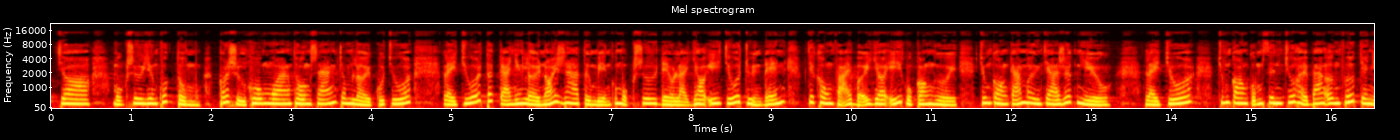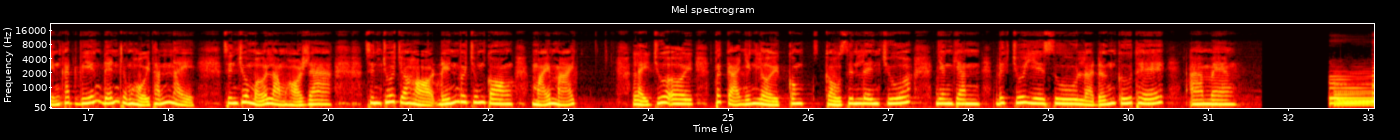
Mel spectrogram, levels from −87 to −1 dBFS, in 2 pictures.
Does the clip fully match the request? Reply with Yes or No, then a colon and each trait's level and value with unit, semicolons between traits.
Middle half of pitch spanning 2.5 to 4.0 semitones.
Yes: average, 3.7 semitones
